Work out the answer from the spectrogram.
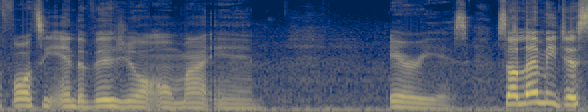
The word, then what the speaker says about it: Arias: Arias. I always say her name wrong because I'm thinking of Aries. Like being born in April or something like that. But yes, so I'm sensing Arias.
